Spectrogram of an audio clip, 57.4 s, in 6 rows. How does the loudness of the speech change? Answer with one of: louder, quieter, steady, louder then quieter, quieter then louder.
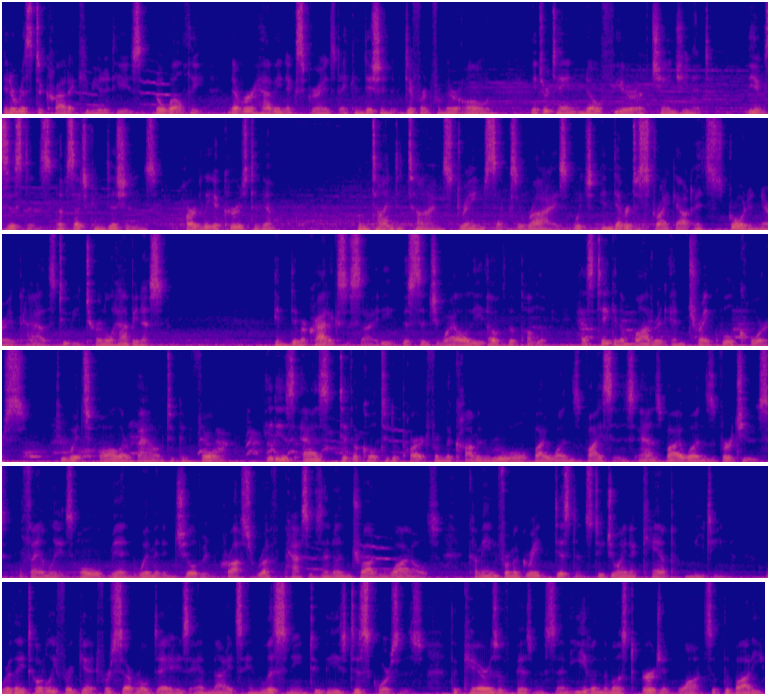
steady.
